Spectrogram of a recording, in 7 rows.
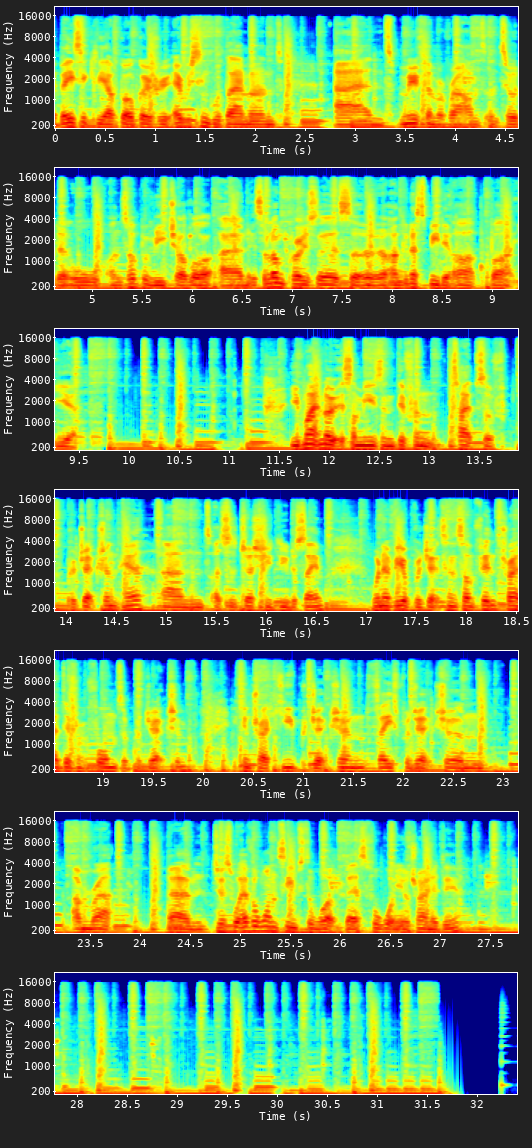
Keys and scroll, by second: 0.9 a, 3.0 g, 5.4 g, 7.7 g, 10.1 g, 10.6 g, 11.6 l, 13.9 g, 14.2 Tab, 14.5 a, 15.3 g, 15.7 g, 16.5 Tab, 17.3 Tab, 17.4 a, 17.7 u, 18.6 u, 20.9-22.9 typing, 24.0 Tab, 25.6-27.4 typing, 25.8 Tab, 28.5-32.4 typing.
